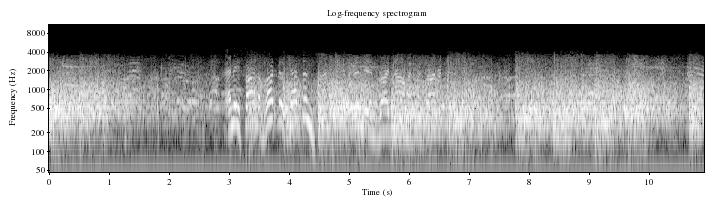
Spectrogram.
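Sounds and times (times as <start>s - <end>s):
sharp gunshot reports at range: 0.0s - 2.1s, 3.0s - 10.9s
dense crackle of guns firing at range: 0.0s - 10.9s
speech: 3.0s - 6.8s.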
